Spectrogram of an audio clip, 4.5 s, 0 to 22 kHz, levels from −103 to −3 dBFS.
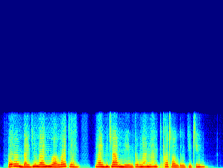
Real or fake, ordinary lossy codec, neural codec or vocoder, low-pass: fake; none; codec, 16 kHz, 0.5 kbps, FreqCodec, smaller model; 7.2 kHz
